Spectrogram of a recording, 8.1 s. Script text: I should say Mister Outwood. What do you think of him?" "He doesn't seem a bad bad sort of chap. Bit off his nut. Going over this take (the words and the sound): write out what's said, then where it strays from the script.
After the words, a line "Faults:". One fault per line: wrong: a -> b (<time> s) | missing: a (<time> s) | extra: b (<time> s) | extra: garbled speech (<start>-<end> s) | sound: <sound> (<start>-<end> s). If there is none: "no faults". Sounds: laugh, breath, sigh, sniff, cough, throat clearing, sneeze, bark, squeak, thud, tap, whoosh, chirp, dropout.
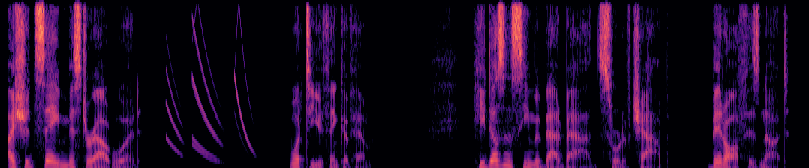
I should say Mister Outwood. What do you think of him?" "He doesn't seem a bad bad sort of chap. Bit off his nut.
Faults:
sound: chirp (1.7-2.6 s)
